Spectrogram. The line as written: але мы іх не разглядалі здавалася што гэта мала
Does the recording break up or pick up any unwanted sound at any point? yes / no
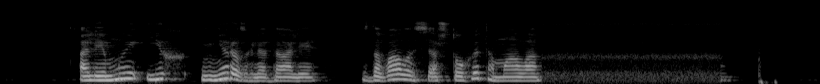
no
